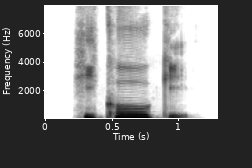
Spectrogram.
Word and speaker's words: ひこうき: There's a long O vowel in there. In the middle, you want to hold it. ひこうき。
